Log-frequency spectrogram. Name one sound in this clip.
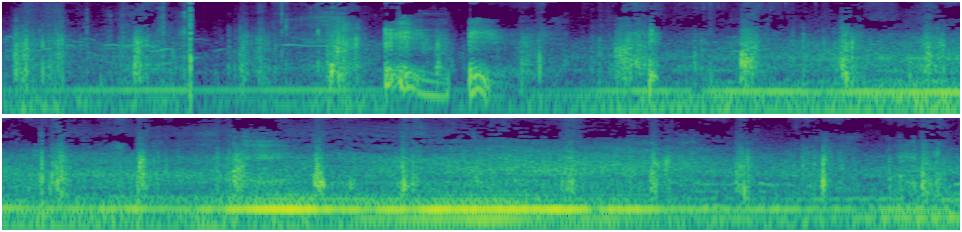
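Footsteps crunch through snow and dry grass.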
